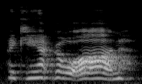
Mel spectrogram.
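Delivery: loud, slow, out-of-breath gasp; puffing, exhausted. A narrator's reading. Tired dragon gives up in the storm, out of breath. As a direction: puff it out, spent. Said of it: "puffed the dragon".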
